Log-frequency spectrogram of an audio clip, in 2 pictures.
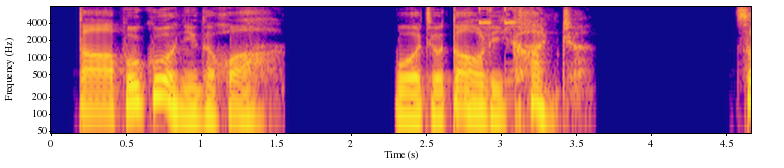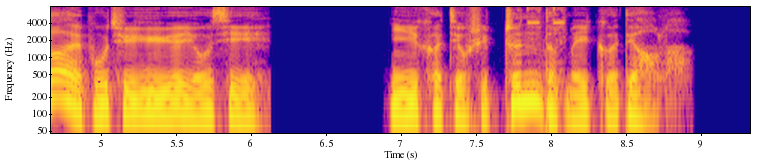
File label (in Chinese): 男 角色模仿, 年轻质感 素人自然; 如来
